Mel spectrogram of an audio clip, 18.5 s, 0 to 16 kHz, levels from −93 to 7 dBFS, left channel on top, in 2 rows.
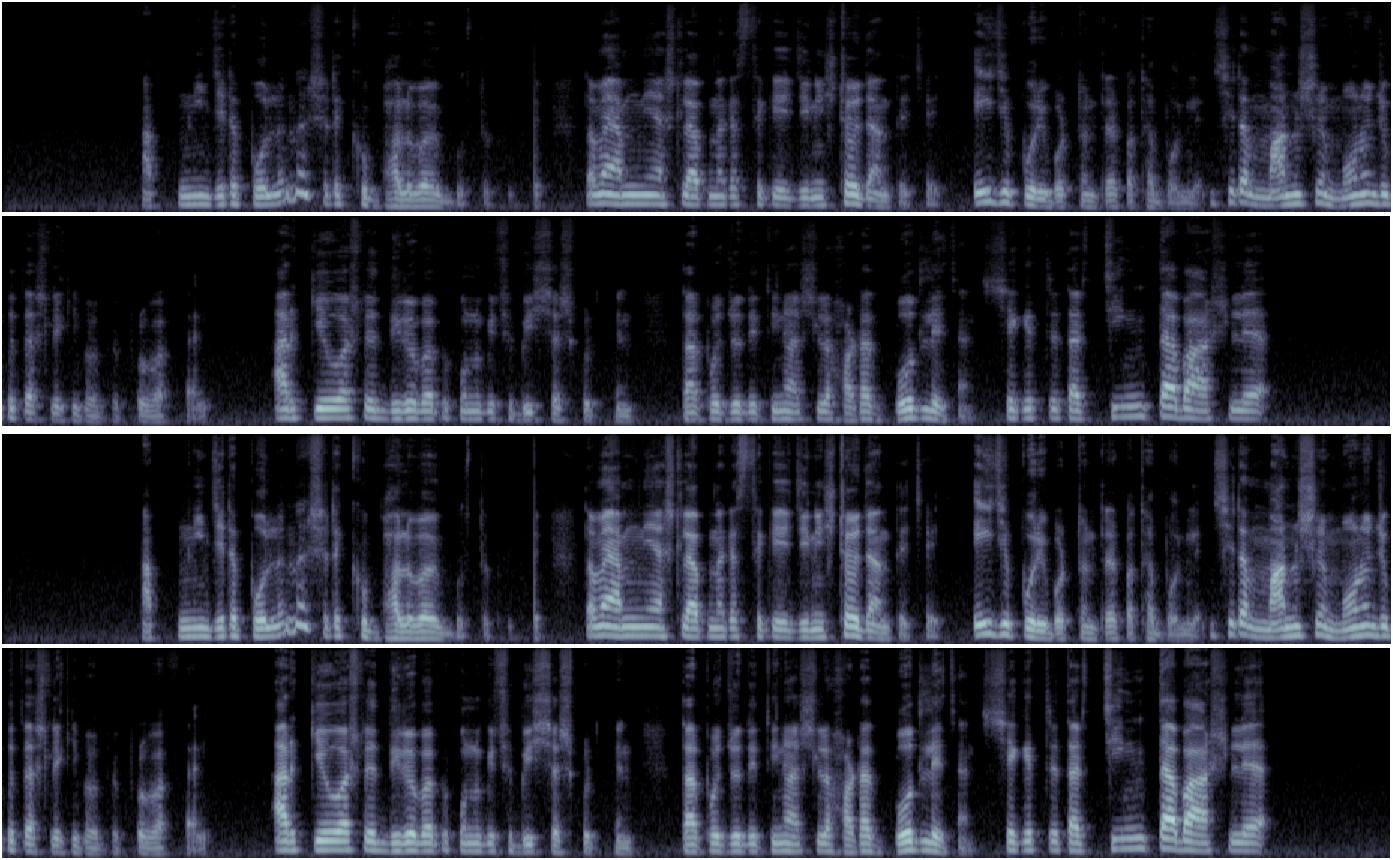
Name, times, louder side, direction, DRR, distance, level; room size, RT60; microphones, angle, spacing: voice 1, 0.9-3.1 3.9-10.6 11.1-13.5 13.8-17.7, right 4 dB, 40° right, 0.4 m, -30 dB
2.7 x 2.2 x 3.3 m
head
